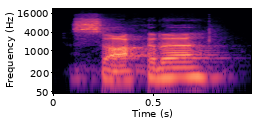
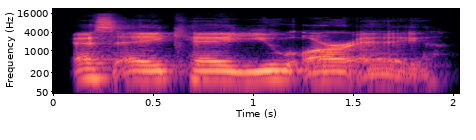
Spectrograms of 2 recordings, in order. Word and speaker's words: Sakura: question do you guys know that in Japanese Sakura Sakura means cherry blossom I'm going to I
